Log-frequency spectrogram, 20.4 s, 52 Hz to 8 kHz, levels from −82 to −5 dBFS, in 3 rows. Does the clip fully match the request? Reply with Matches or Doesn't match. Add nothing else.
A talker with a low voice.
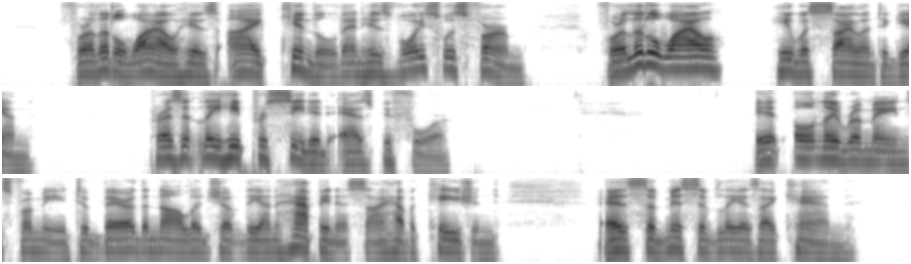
Matches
